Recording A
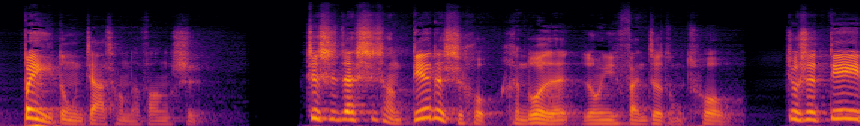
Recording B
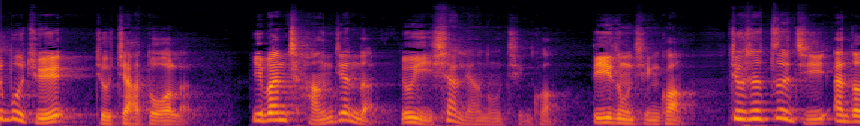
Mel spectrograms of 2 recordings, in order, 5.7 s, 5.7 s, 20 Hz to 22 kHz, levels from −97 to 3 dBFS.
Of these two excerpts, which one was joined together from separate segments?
B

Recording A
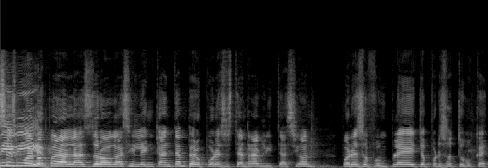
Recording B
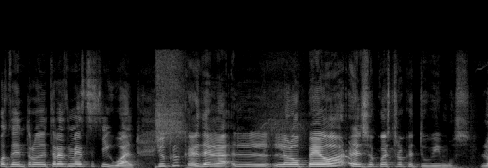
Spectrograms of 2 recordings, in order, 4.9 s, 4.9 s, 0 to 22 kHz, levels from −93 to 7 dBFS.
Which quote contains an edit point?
B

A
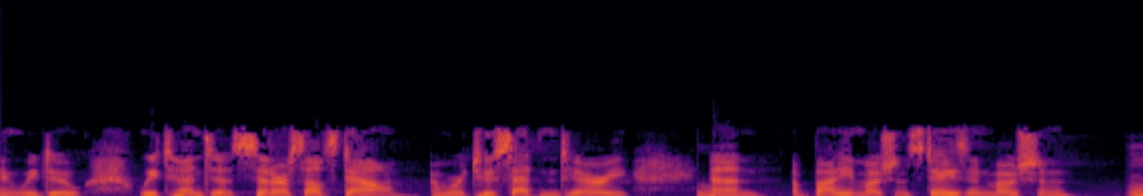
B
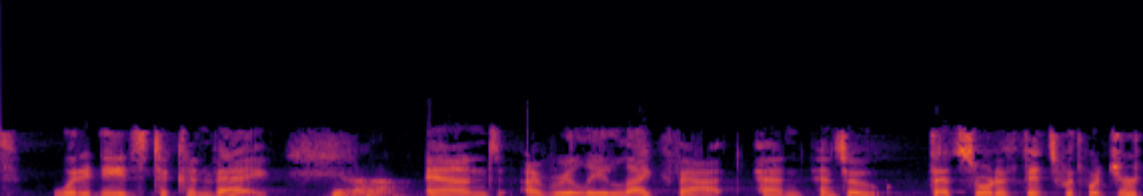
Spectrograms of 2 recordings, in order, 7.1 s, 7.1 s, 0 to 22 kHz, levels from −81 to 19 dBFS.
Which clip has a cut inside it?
A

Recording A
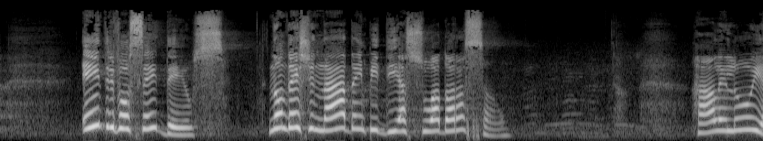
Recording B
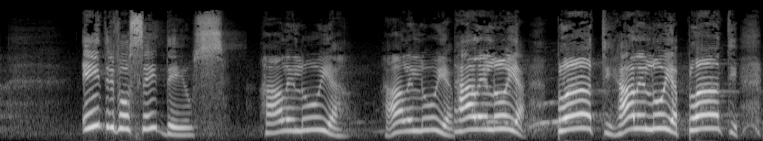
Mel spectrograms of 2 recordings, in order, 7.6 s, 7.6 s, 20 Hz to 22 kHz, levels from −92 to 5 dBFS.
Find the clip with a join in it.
B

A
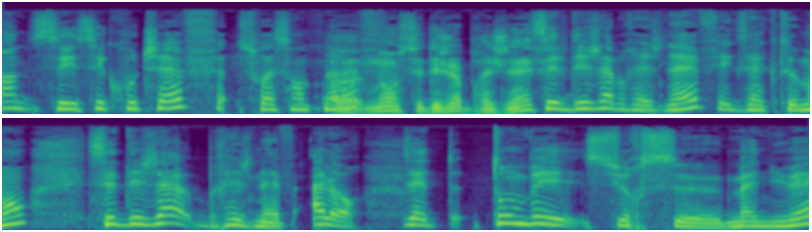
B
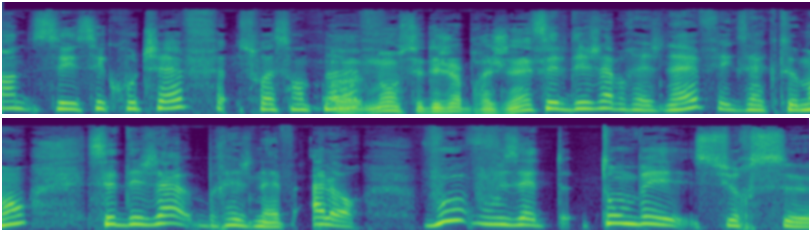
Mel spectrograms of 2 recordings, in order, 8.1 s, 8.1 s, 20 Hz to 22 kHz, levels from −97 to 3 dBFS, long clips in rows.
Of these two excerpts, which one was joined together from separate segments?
A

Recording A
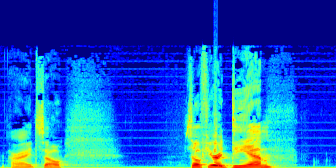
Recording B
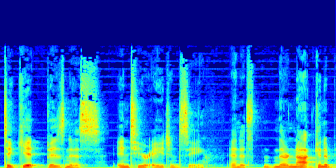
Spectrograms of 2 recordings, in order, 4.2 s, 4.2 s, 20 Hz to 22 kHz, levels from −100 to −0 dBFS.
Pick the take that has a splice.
B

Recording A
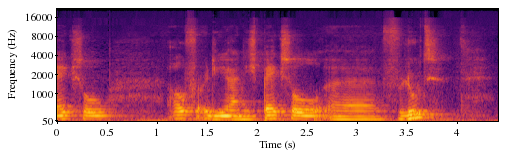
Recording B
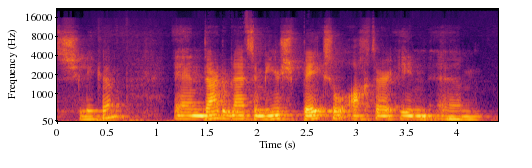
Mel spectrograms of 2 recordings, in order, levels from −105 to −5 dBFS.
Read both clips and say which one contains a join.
A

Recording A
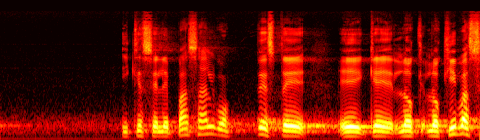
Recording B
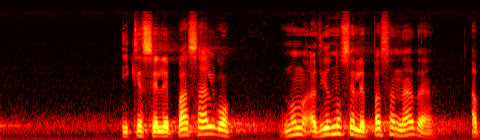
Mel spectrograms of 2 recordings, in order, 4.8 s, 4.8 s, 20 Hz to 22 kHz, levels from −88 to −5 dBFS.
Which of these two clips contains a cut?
A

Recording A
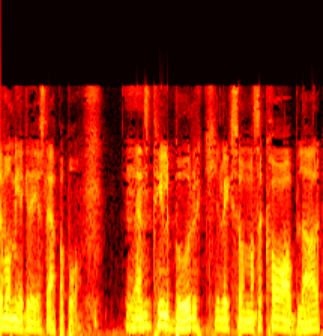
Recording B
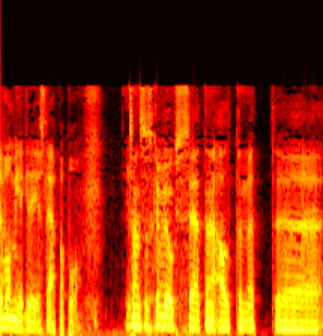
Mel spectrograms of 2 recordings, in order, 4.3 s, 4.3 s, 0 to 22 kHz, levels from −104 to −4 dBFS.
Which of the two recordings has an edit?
B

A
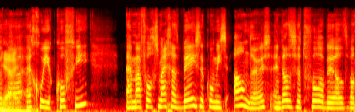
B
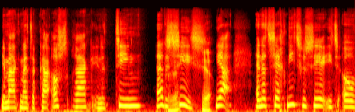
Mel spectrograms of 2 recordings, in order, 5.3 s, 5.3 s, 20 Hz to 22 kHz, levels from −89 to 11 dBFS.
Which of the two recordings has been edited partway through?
B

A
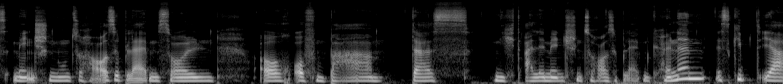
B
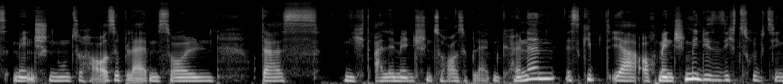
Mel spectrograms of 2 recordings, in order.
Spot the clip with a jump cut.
B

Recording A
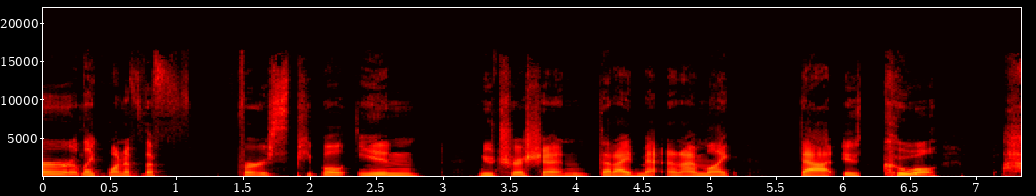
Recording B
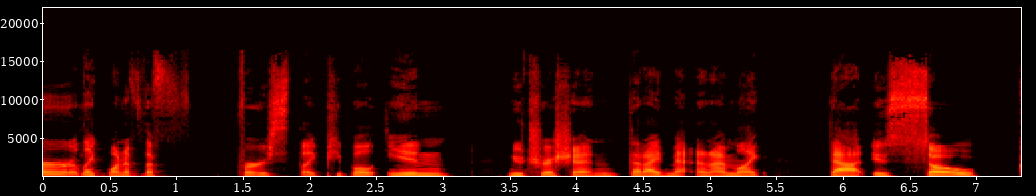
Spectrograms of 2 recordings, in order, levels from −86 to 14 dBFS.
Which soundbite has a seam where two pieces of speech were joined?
A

